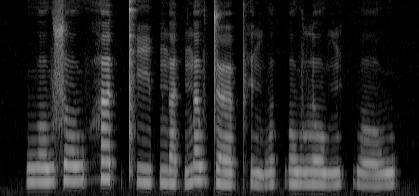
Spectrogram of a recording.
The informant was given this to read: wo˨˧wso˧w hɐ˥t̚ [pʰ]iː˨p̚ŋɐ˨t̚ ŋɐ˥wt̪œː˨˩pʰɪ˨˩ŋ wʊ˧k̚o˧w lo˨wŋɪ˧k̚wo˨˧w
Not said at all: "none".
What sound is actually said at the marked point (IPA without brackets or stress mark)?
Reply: pʰ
